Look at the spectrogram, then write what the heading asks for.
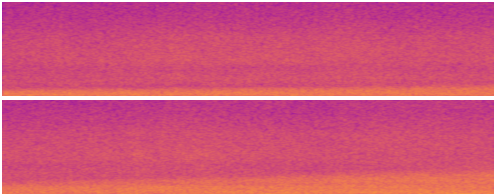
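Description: Ocean surf rolls onto a beach at sunrise, a loud, steady broadband wash with no gaps and wind buffeting the microphone.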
